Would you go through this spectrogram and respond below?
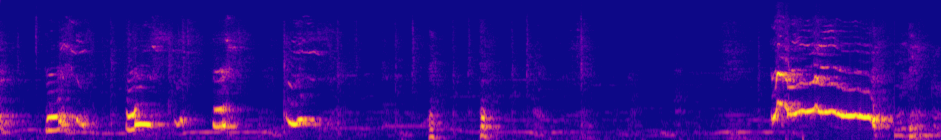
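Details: Male Neapolitan Mastiff confronting a gas cylinder it hates: short whining yelps, then a long, wavering, strained howl near the end, with people talking throughout.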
